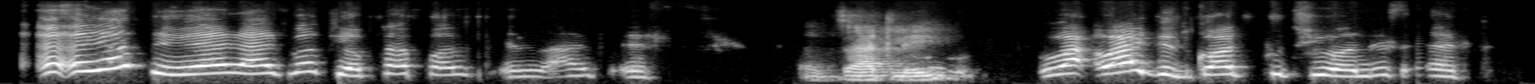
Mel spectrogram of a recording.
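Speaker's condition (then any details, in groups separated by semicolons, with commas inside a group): Cerebral palsy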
